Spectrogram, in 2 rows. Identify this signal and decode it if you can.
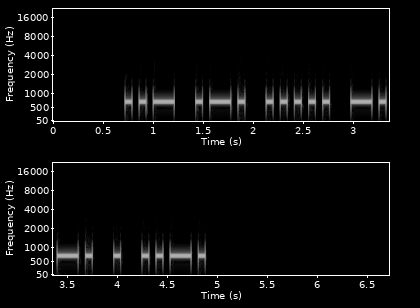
Morse code, heard as a keyed tone, about 17 wpm, 700 Hz. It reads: UR5CEF
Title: DXCC-100 Call Signs - 6 Characters - Repeated 3x - 17wpm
